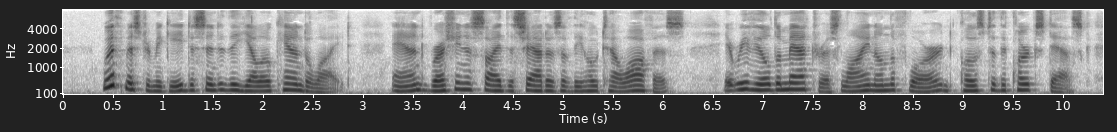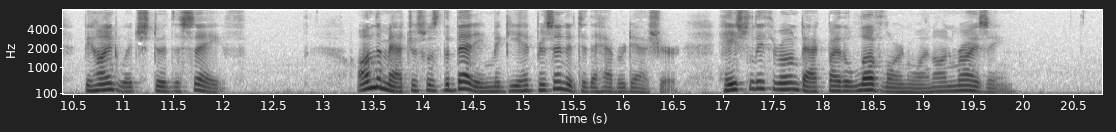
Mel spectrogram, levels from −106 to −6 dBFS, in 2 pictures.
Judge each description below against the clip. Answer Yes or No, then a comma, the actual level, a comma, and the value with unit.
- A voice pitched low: No, medium, 180 Hz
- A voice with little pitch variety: No, average, 4.5 semitones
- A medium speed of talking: Yes, average, 160 wpm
